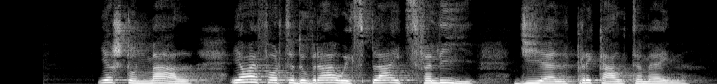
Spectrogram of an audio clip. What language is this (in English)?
Romansh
